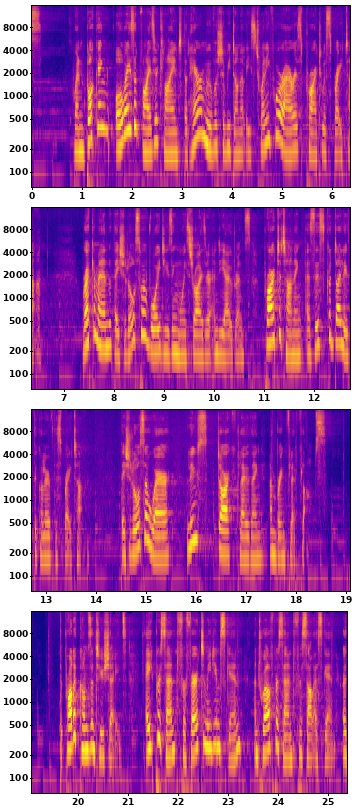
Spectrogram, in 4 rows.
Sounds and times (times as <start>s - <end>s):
Music: 0.0s - 25.3s
Speech: 0.8s - 6.6s, 7.4s - 13.8s, 14.5s - 18.6s, 19.6s - 25.3s.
